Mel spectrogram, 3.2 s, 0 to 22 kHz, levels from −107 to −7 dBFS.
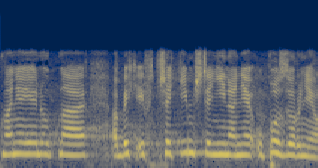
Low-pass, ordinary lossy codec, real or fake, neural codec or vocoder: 7.2 kHz; Opus, 64 kbps; fake; codec, 16 kHz, 16 kbps, FunCodec, trained on Chinese and English, 50 frames a second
